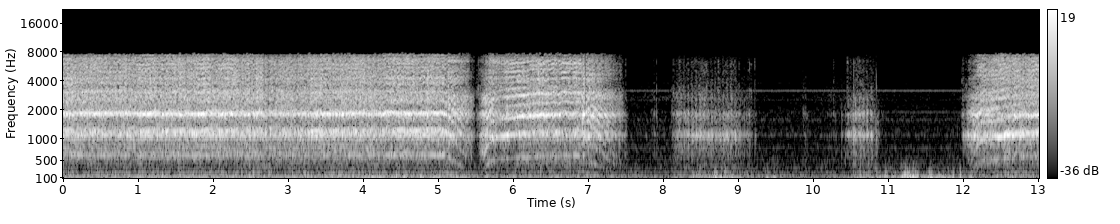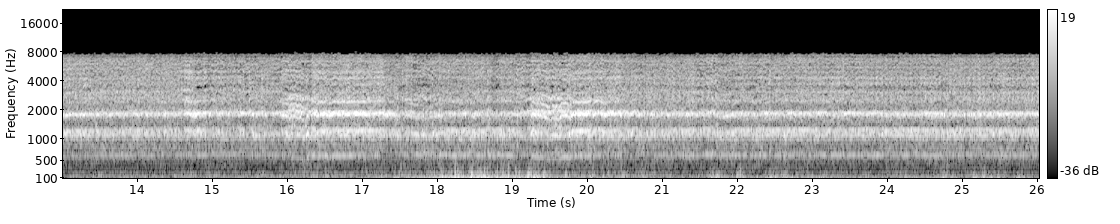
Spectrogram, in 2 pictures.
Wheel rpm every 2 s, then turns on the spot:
160, 160, 130, 80, 10, 10, 120, 160, 160, 160, 160, 160, 160.
8-12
